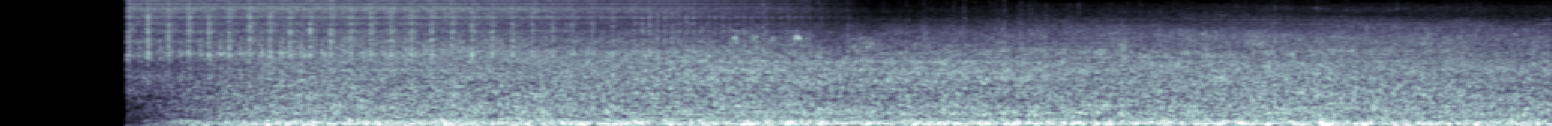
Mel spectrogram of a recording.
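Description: Steady background noise, a low hum with hiss over it, starting suddenly just under a second in after dead silence; the high hiss thins out about halfway through.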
